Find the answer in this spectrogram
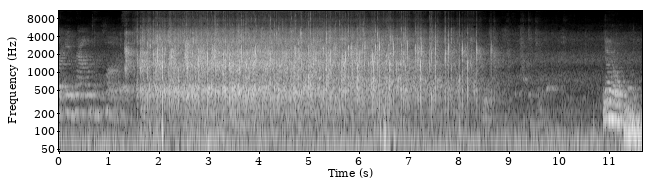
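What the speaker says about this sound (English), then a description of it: "a round of applause" An audience claps in a round of applause at a class of 2026 graduation ceremony, a dense sustained ovation that swells after a spoken introduction and fades out before speech resumes.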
